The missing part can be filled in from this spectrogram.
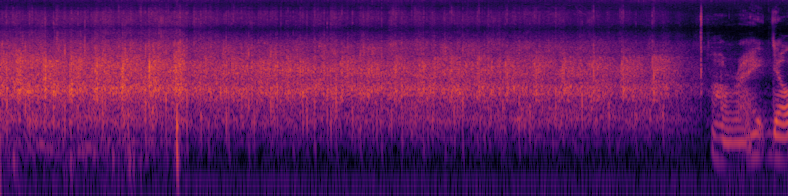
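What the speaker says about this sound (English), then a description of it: "Please give them a big round of applause." Big audience applause for musicians closing out an evening performance, dense sustained clapping and crowd noise filling the room, thinning toward the end as a voice begins speaking over it.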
